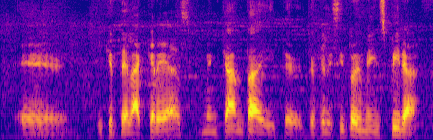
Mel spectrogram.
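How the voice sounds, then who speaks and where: With music in the background, a man of medium pitch speaks at a fairly slow pace. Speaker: marketing director. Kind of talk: casual interview.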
